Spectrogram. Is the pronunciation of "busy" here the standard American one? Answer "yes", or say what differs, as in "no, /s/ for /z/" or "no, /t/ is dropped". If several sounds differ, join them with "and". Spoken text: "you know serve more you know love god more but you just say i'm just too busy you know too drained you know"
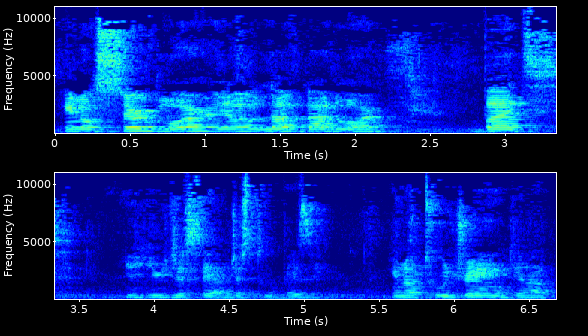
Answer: yes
